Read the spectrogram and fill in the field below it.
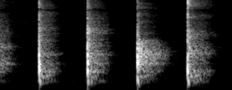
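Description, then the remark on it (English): Four sharp, evenly spaced claps ring out one after another, each with a brief decaying tail: a slow, deliberate round of applause for Seattle Mariners player McGill rather than a dense crowd ovation. No one speaks. “So once again, a big round of applause for the biggest underachiever last night on the Seattle Mariners, Mr.”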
